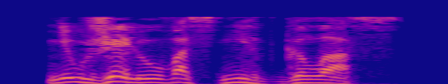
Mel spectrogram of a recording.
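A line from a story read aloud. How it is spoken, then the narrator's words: Shouting. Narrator (Russian): кричал астроном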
